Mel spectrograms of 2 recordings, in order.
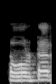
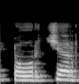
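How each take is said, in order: First: The middle consonant is a plain t sound. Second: The middle consonant is a ch sound. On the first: The speaker calls it wrong. "टॉर्टर नहीं पढ़ना है" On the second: The speaker calls it right. "टॉर्चर पढ़ना है"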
